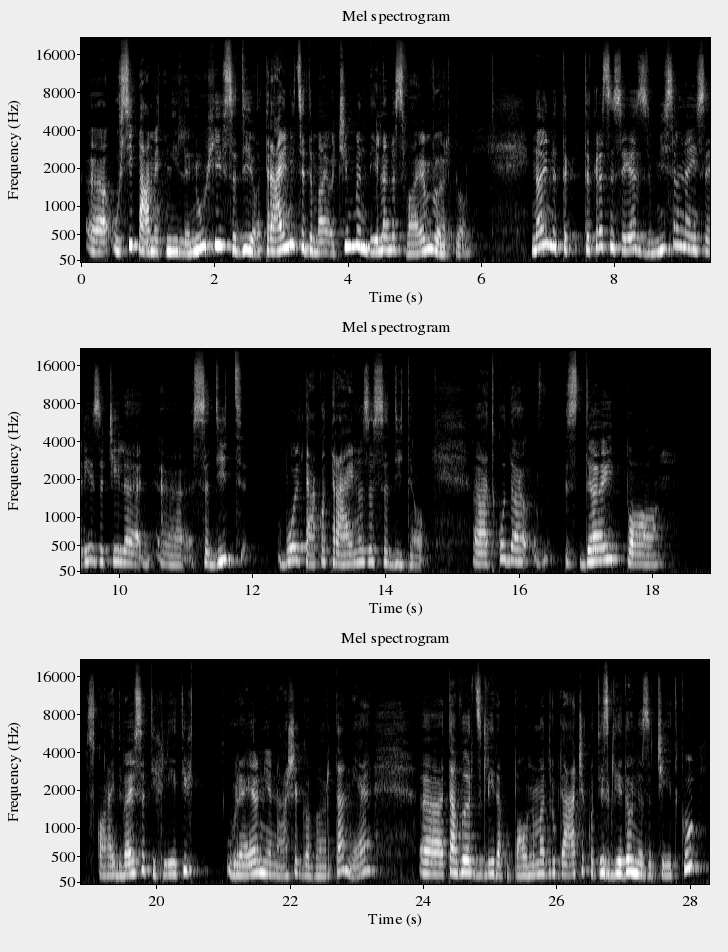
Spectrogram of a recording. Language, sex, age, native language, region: Slovenian, female, 60+, Slovenian, Central Slovenia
